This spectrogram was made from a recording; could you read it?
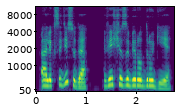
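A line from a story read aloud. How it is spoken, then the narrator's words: Irritated bark. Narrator (Russian): раздраженно гаркнул Дюбуа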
